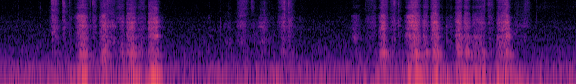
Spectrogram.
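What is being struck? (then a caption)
Graphite pencil on canvas board on a wooden easel. A graphite pencil held in the fingertips scratches sketch lines across a medium white canvas/paper board on a wooden easel. Short, dry, raspy strokes come in quick clusters, each a bright scratchy burst over a faint low rumble. Quieter pauses separate the groups of strokes.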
